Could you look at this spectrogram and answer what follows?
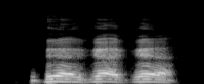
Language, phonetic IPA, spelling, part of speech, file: Russian, [ɡa ɡa ˈɡa], га-га-га, interjection, Ru-га-га-га.ogg
- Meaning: honk (sound a goose makes)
